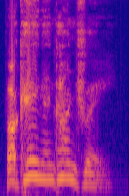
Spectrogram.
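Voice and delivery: very loud, high-pitched war cry; sergeant's battle cry. Acted. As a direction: scream it as you go over the top. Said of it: "the sergeant yells".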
